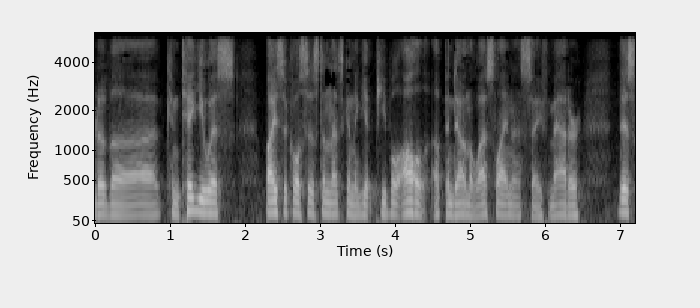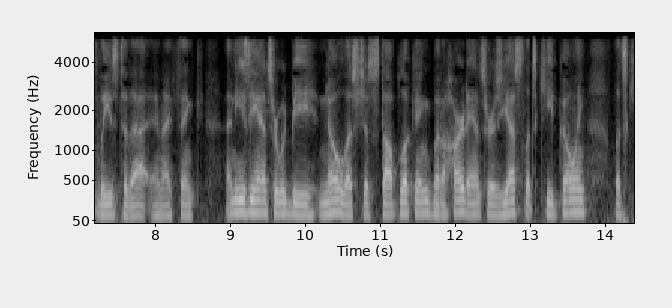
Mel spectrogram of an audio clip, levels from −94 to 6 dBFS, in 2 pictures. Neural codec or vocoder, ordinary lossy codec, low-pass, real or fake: codec, 16 kHz, about 1 kbps, DyCAST, with the encoder's durations; MP3, 32 kbps; 5.4 kHz; fake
